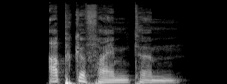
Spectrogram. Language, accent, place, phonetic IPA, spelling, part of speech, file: German, Germany, Berlin, [ˈapɡəˌfaɪ̯mtəm], abgefeimtem, adjective, De-abgefeimtem.ogg
- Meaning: strong dative masculine/neuter singular of abgefeimt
